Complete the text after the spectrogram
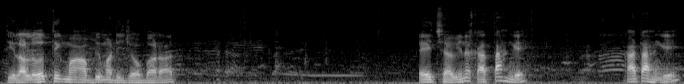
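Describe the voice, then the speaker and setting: A man's voice: on the low side, unhurried. A man preaching to a live audience, telling funny stories and joking with listeners before building into emphatic exhortation. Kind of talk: humorous storytelling sermon to a live audience.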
